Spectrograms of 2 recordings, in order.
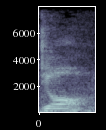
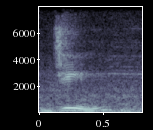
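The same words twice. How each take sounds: First: The name is said with a French pronunciation. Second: The name is said with an English pronunciation. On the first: The speaker calls it right. "it is actually Jean. It's a French pronunciation" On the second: The speaker calls it wrong. "It's not actually Jean"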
